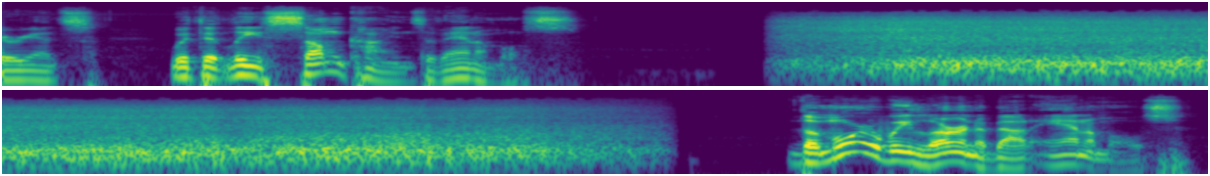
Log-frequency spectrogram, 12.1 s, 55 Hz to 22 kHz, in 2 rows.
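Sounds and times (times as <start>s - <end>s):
surf rushing on beach: 3.8s - 9.4s
wind on microphone: 3.9s - 9.4s.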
